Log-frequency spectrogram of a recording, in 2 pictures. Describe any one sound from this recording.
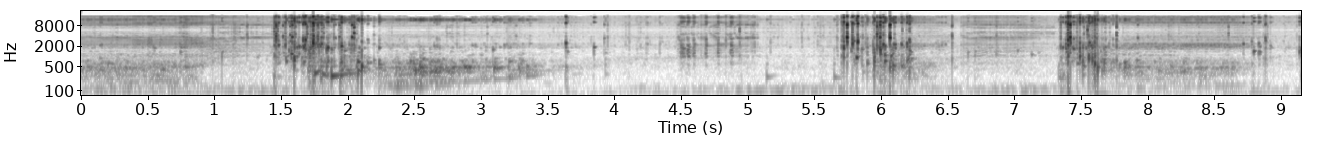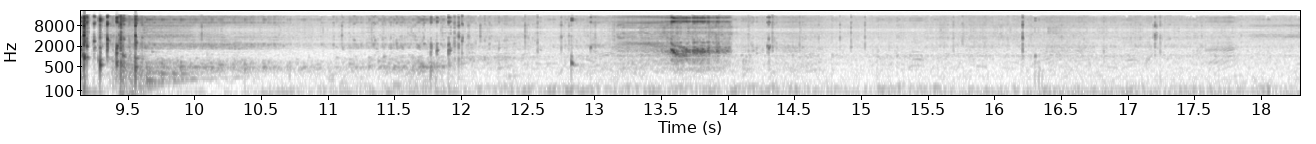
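Water splashes and sloshes as a diver breaks the surface.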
